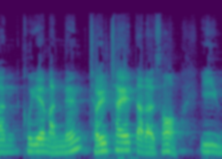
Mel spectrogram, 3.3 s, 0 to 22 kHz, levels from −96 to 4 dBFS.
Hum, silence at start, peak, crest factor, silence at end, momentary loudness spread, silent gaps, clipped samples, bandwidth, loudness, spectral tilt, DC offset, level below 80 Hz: none; 0 s; -6 dBFS; 18 dB; 0 s; 12 LU; none; under 0.1%; 16 kHz; -22 LUFS; -6 dB/octave; under 0.1%; -62 dBFS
